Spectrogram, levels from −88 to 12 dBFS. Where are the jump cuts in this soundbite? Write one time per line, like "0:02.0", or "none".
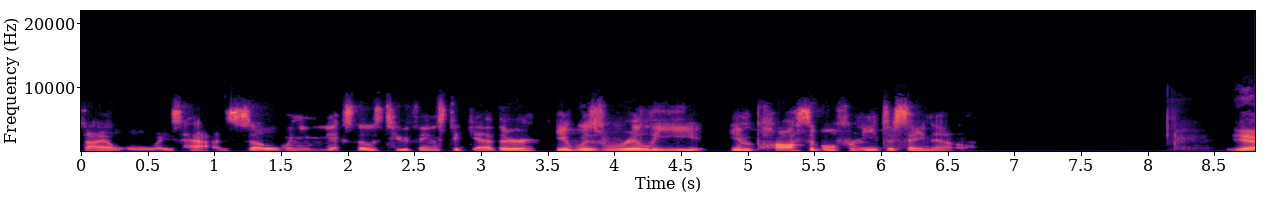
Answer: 0:03.5
0:04.8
